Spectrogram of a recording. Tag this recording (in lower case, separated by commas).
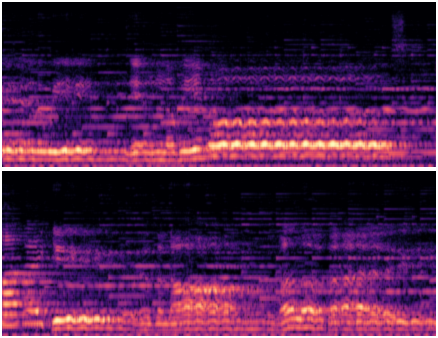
music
